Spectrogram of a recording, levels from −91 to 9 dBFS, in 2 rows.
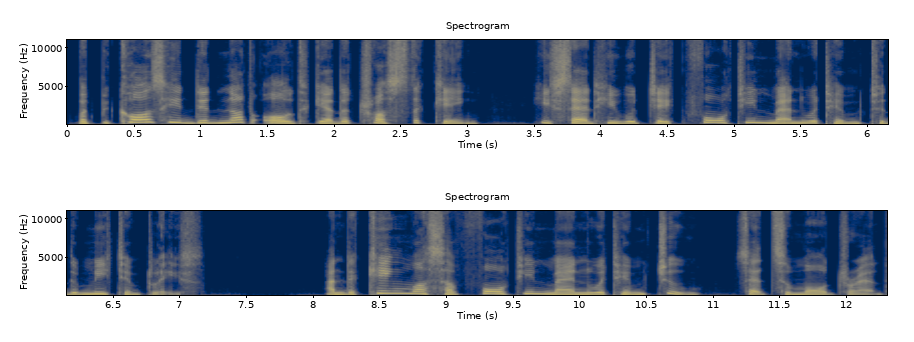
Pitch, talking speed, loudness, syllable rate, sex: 220 Hz, 170 wpm, -19 LUFS, 4.2 syllables/s, female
